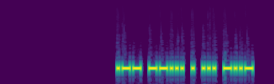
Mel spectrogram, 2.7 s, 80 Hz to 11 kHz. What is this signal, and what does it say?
Morse code, heard as a keyed tone, about 43 wpm, 700 Hz. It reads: W7ESX
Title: USA Call Signs - 6x Character Spacing - 45wpm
